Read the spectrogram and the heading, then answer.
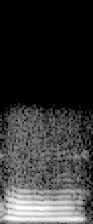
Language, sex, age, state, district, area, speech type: Manipuri, female, 45-60, Manipur, Ukhrul, rural, conversation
